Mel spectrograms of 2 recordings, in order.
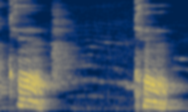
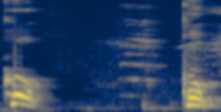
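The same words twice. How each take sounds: First: Kop with nasalised o, air out the nose; teacher repeating nasal kop. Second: Kop with a clean oral o, higher and louder; teacher contrasting oral kop. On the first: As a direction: let kop ring through the nose. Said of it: "udara keluar melalui hidung". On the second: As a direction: say kop without nasal air. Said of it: "Tapi kalau yang seperti ini". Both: Shown as a demonstration.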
